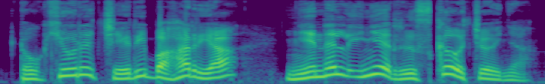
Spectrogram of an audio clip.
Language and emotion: Santali, happy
